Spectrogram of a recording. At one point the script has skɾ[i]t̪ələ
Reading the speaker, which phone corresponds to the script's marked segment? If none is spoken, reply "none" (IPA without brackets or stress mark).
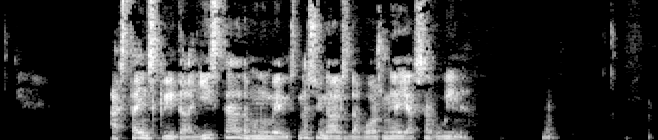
i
